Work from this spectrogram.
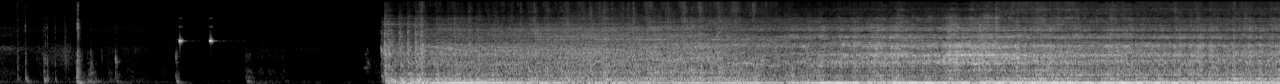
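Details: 2002 Sea-Doo Sportster LE boat, 951cc, first start after a rebuild combining two boats: quiet ticks, then it catches into a steady low buzzing idle that rises slightly with throttle; normal smooth running.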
